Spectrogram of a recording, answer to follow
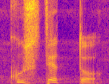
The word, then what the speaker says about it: costretto: কুস্তেত্ব। কুস্তেত্ব বলতে হবে। ইতালিয়ানরা সবসময় বাধ্যতামূলক যখন বলে তখন কুস্তেত্ব উচ্চারণ করে। সো এটা কি হবে? তু সেই stato costretto ad andare.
